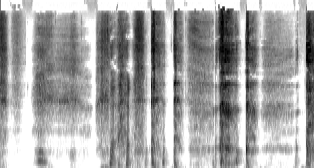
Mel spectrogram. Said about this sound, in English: Excuse me while I cough my brains out. There, I'm prepared now.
